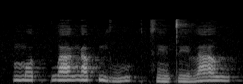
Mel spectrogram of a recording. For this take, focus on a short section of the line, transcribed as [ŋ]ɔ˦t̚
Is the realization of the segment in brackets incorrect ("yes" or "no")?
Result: yes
